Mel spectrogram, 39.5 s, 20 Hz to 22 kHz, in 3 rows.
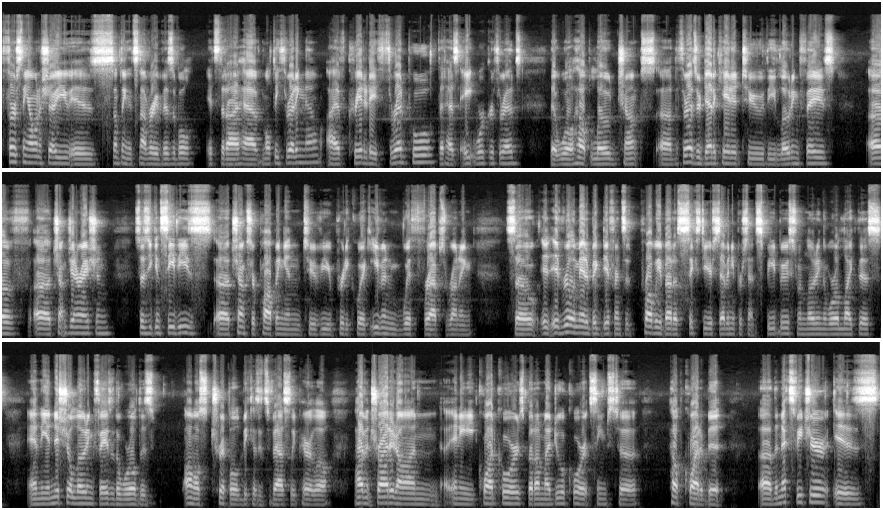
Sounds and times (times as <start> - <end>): Speech: 0.0 - 20.2, 20.8 - 37.2, 37.8 - 39.5.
